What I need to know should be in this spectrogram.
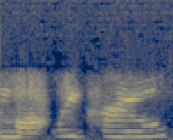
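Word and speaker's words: Mötley Crüe: Mariah, the band's name rhymes with Schmotley Schmoo. Ooh. Okay. The Motley Crue.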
